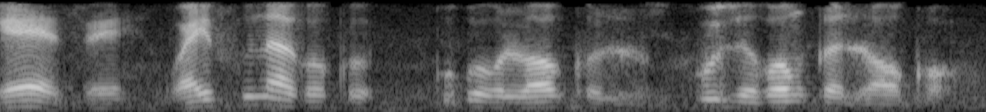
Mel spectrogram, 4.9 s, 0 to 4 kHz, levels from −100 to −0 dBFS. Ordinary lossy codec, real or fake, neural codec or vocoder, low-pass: MP3, 32 kbps; fake; codec, 16 kHz, 2 kbps, FunCodec, trained on Chinese and English, 25 frames a second; 3.6 kHz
